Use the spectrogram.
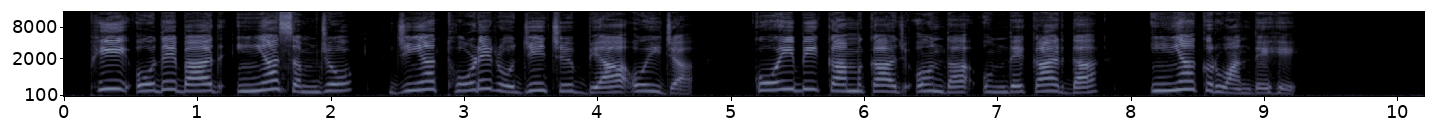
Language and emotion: Dogri, neutral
